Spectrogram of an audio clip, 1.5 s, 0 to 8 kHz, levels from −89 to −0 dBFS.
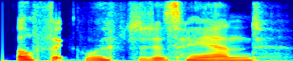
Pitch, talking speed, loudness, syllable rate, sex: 180 Hz, 165 wpm, -19 LUFS, 5.1 syllables/s, female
